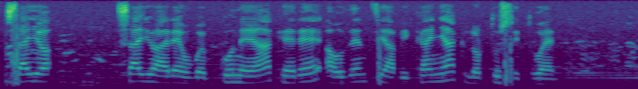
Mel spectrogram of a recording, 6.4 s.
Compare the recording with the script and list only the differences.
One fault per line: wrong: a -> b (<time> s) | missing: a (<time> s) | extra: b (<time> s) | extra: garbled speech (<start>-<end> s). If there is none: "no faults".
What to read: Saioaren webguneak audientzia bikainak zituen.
extra: ere (2.9 s)
extra: lortu (4.8 s)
